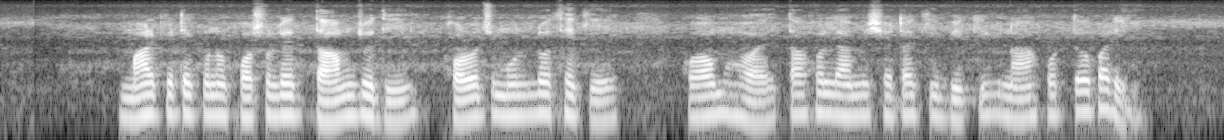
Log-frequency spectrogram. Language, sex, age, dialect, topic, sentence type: Bengali, male, 25-30, Standard Colloquial, agriculture, question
